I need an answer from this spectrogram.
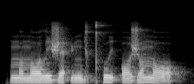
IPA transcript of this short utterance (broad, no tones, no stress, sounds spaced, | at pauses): n ɔ n ɔ l i ʒ ɛ ʔ y ŋ ɡ e kʷʰ i ʔ ɔ ʒ ɔ n ɔ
